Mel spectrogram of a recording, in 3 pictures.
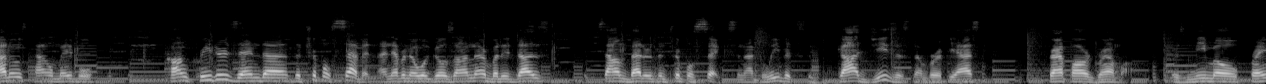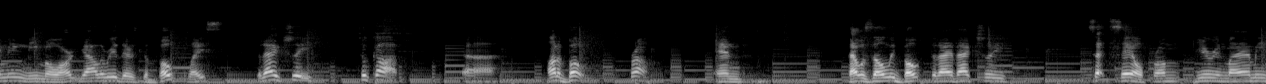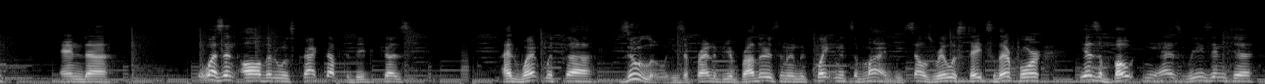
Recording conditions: inside a vehicle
